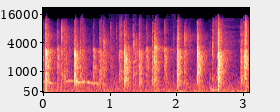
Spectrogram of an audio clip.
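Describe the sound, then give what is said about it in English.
An audience at a Barah Ministries service claps in steady, overlapping bursts, a few sharper claps standing out against the ongoing patter of hands, with no voices heard. “I can't tell whether you were clapping because I'm not going to say all that stuff”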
